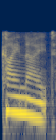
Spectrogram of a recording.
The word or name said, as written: kainite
